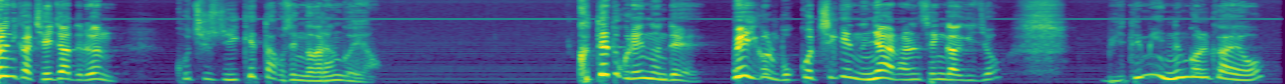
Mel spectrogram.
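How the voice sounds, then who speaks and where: Over noticeable background noise, a man's raised, projected voice at an extremely high pitch runs at a fairly quick pace, with very wide pitch swings and long, frequent pauses. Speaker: pastor. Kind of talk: sermon. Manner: fast.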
